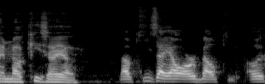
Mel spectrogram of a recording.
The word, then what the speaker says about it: Melquizael: I say Melquizael.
